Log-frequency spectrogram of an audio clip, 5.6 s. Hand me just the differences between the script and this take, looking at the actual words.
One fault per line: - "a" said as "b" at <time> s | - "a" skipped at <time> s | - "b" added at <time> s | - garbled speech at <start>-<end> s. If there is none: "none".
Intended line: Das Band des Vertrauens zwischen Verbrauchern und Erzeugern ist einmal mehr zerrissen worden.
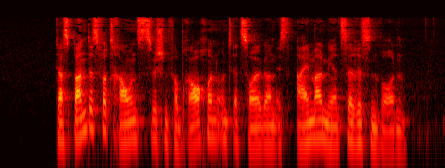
none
